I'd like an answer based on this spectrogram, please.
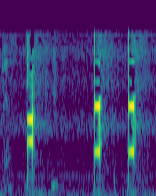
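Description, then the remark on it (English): Three short touch-tone telephone keypad beeps, each a crisp dual-pitched tone, spaced about a second apart with no talking over them, as a phone number is dialed to call Sprint Nextel Corporate Security. “People can't read these tones, can they?”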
